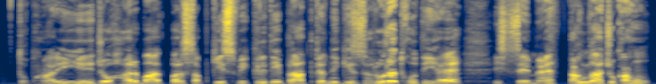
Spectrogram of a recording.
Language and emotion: Hindi, angry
